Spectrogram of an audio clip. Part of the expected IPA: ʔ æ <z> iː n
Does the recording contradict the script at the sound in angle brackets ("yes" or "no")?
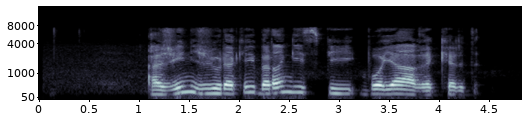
yes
